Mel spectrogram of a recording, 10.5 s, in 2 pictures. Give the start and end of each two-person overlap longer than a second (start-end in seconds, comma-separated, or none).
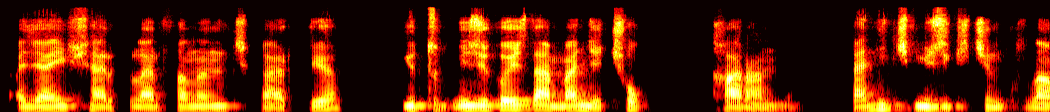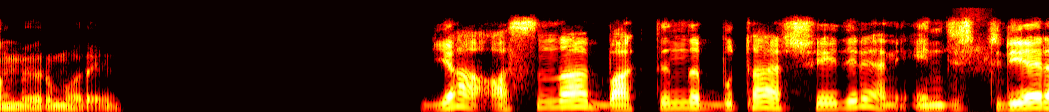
none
